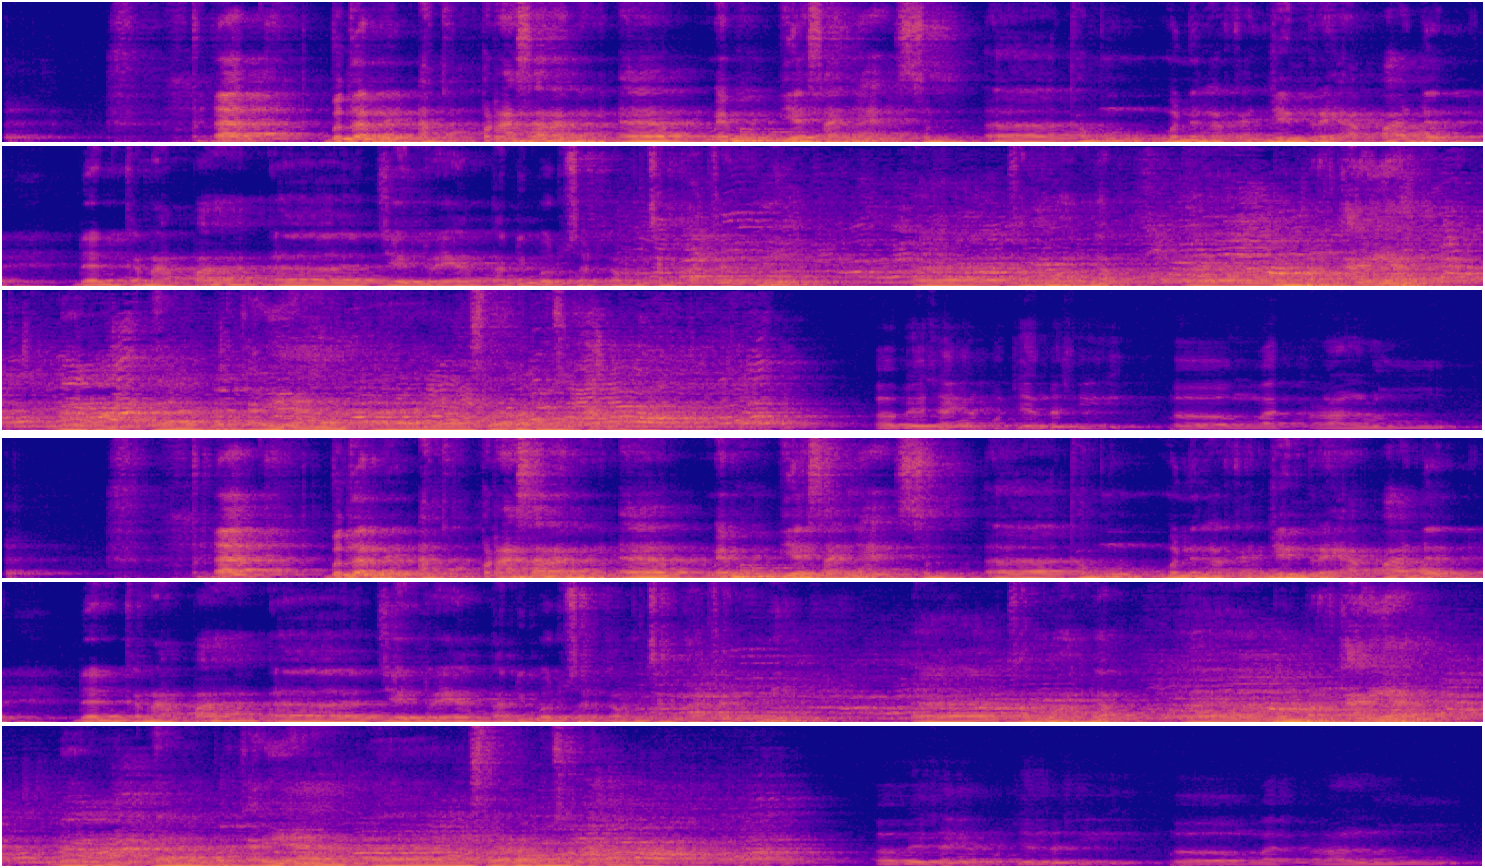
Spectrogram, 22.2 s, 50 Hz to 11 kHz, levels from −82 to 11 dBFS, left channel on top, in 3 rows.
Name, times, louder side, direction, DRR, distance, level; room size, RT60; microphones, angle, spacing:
voice 1, 0.5-11.6 11.9-13.0 13.2-14.6 15.0-17.9, equal, ahead, -1 dB, 6.7 m, -22 dB
sound 1, 10.5-18.7, left 3 dB, 80° left, 5.0 m, -26 dB
voice 2, 19.2-22.0, left 1 dB, 50° left, 3 dB, 4.4 m, -33 dB
29.5 x 26.5 x 5.2 m, 1.0 s
head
